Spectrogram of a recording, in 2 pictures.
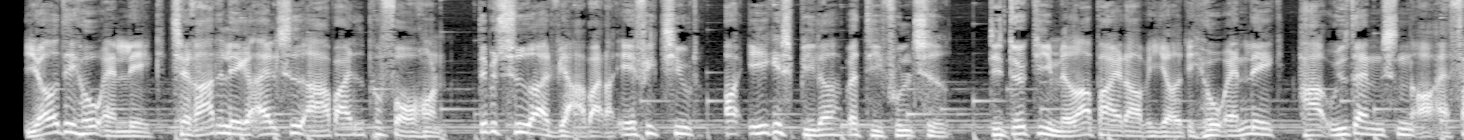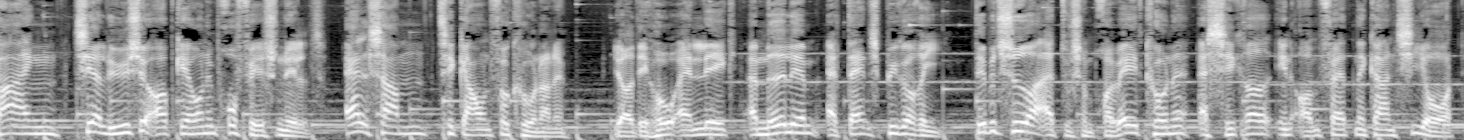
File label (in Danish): Virksomhedsfilm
